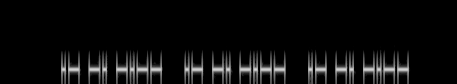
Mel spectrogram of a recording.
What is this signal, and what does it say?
Morse code, heard as a keyed tone, about 34 wpm, 700 Hz. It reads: ANY ANY ANY
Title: Top 300 Words Repeated 35wpm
